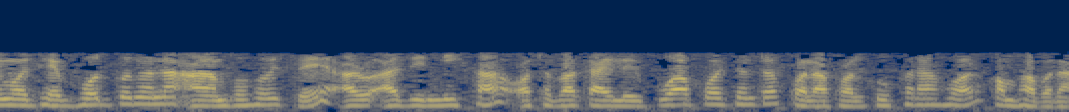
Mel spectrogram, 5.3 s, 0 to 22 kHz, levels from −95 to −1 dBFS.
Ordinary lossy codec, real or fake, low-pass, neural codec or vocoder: none; real; 3.6 kHz; none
